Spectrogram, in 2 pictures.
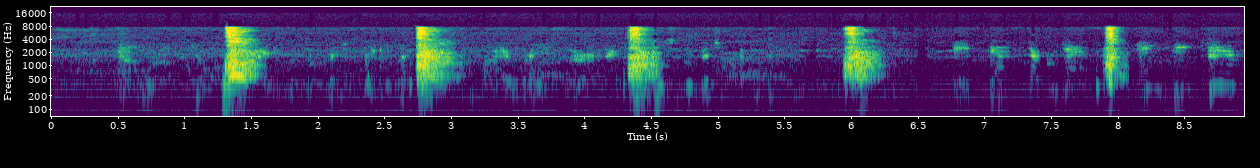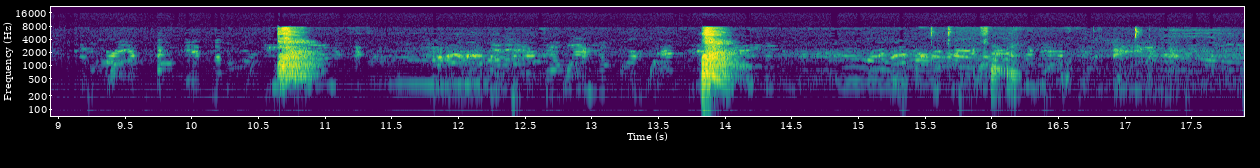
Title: more sneezing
